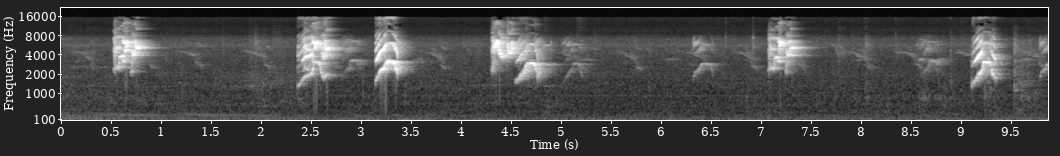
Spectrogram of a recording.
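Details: An actively singing male budgerigar gives loud, harsh, scratchy chirps in pairs and singles every one to two seconds, with brief soft twitters in the gaps against a quiet room.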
